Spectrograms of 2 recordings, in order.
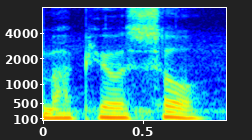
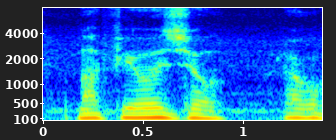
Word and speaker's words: mafioso: 모르겠지만 아마 이태리 말로는 마피오소라고 할 텐데 영어에서는 모음 사이에 끼어서 마피오조라고 발음을 한다 이건데 and I'm the opposite.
